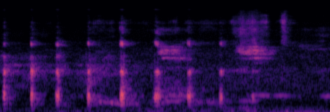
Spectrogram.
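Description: A man laughs in short bursts close by.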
